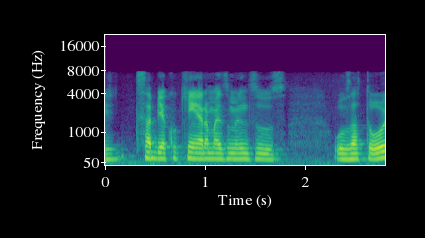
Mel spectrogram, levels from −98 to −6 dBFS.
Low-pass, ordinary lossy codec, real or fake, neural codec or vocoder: none; none; real; none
